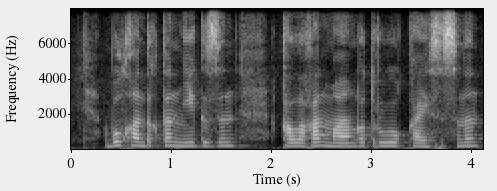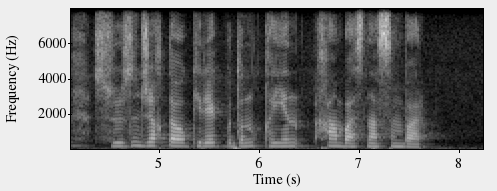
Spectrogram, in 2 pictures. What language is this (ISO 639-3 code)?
kaz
